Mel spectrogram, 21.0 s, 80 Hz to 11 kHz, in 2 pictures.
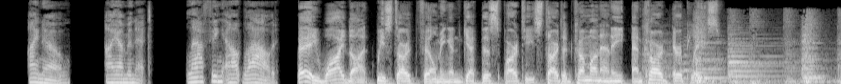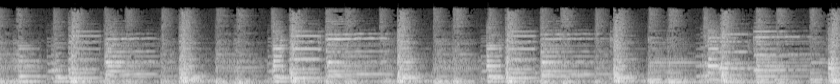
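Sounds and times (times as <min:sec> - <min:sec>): drum kit beat: 0:03.8 - 0:21.0
plucked guitar: 0:19.2 - 0:21.0.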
